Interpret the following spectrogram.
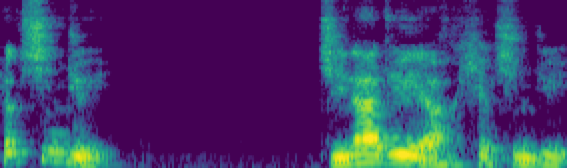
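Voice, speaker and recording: A somewhat breathy man speaks at a very slow pace. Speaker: political commentary channel host. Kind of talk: political monologue. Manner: halting, with fillers.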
